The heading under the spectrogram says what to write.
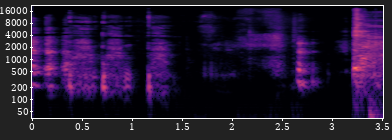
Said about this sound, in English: Whoa, that is a cough. Take a sip of your tea.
